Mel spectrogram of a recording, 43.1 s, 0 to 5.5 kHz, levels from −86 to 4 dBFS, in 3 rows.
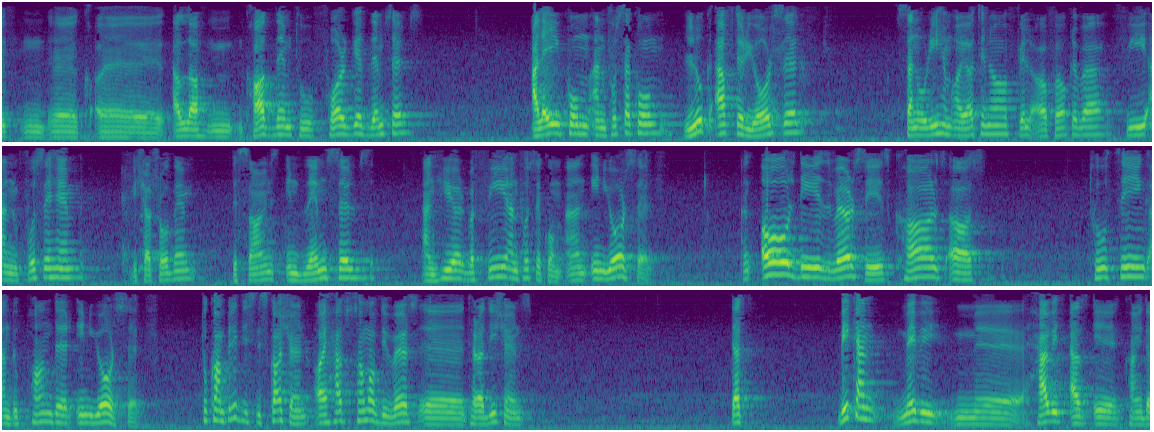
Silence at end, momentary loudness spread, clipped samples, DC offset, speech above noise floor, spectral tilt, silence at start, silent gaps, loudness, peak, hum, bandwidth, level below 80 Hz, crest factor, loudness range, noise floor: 0 s; 12 LU; under 0.1%; under 0.1%; 27 dB; -9 dB/octave; 0 s; none; -19 LUFS; 0 dBFS; none; 5.4 kHz; -46 dBFS; 20 dB; 7 LU; -45 dBFS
